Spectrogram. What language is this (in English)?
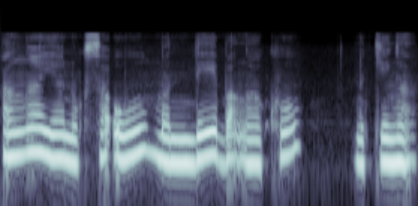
Garo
